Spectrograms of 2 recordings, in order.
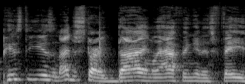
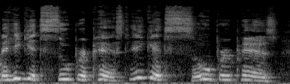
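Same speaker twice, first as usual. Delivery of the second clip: ordinary talk, nothing marked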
